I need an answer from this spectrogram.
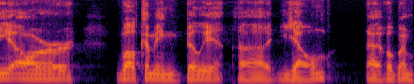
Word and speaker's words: Yelm: It's like Y-E-L-M, like Yelm. Perfect. If we hadn't covered that the other day, I would have butchered it for sure.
